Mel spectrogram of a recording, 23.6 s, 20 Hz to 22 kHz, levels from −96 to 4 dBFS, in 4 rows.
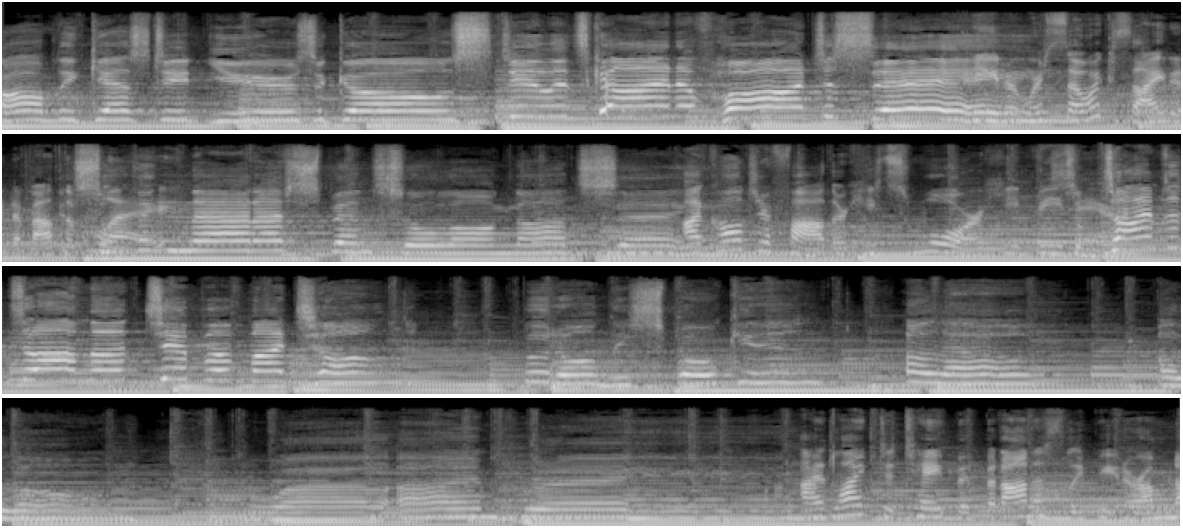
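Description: The sound carries a drift correction step from 10.72 s to 12.12 s: playback runs about 5.4% fast, raising pitch by roughly 91 cents, just short of a semitone, before snapping back. The likely cause is clock-matching software changing the rate in a single jump to rebalance its buffer. On a spectrogram, every harmonic line steps upward for that span and then drops back. The waveform shows slightly compressed periods there.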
